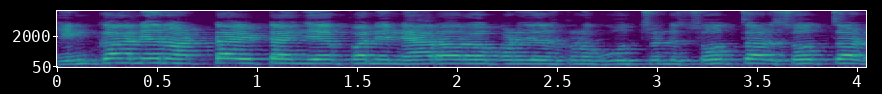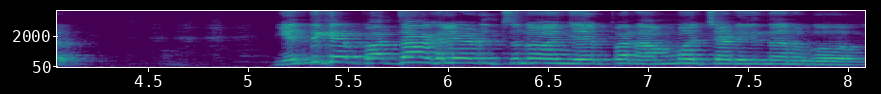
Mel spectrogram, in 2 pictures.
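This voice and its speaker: A man preaches a sermon as pastor with an emphatic, repetitive cadence. His voice is high and a bit bright. It was recorded on a distant mic in an echoey church hall.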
